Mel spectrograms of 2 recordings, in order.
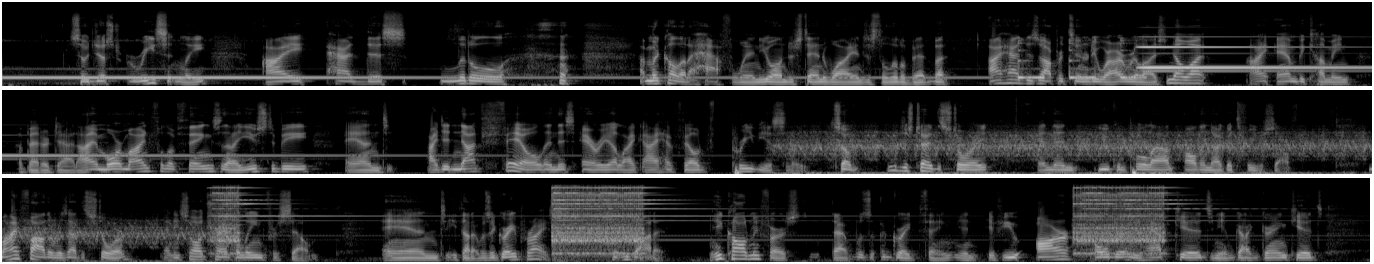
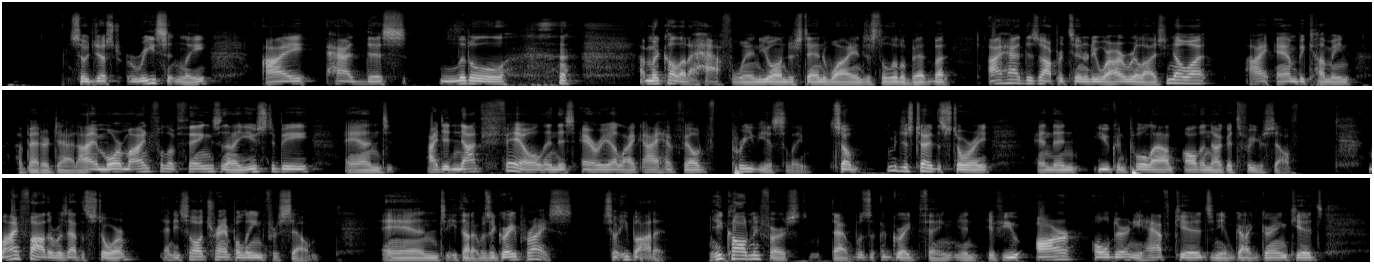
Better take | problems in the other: second | alarms or sirens; very loud; throughout; 5 dB above the speech

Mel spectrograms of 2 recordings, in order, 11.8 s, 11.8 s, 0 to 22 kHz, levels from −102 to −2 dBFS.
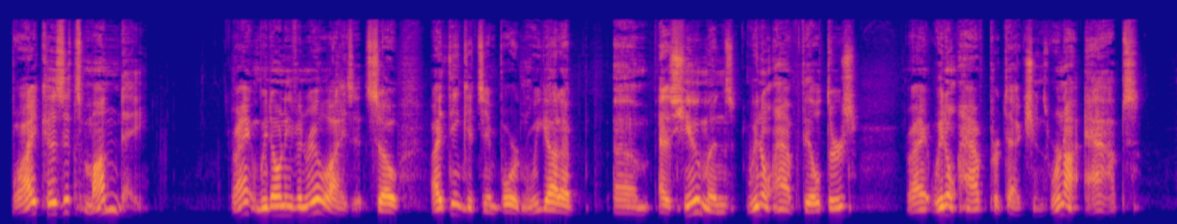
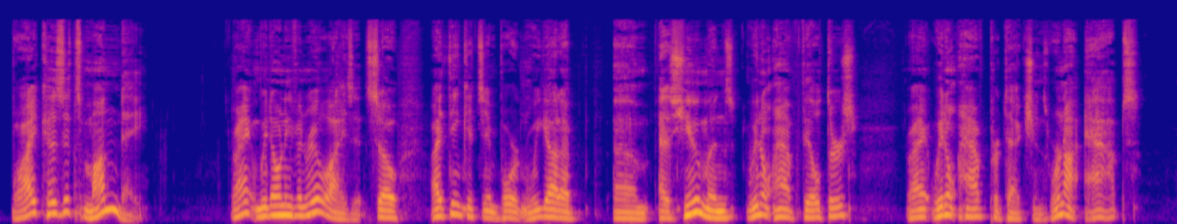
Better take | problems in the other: second | thin; very; fading below 300 Hz

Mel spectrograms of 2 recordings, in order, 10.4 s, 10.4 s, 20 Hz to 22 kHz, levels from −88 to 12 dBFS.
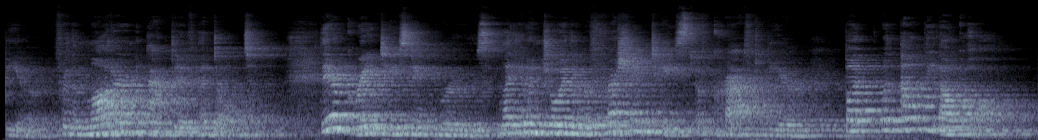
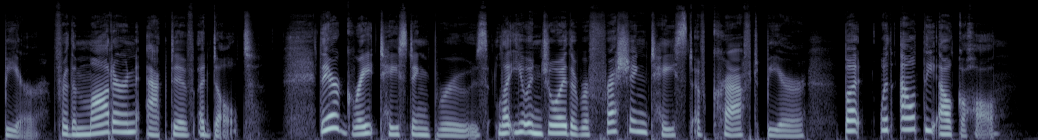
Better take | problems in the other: second | off-mic speech; far // room echo; noticeable; dies away in 1.9 s

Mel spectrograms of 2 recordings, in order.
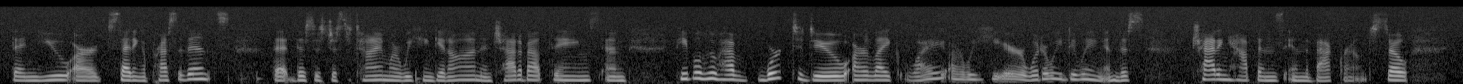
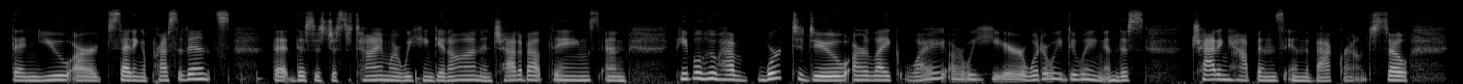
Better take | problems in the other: second | hiss; noticeable; throughout; 10 dB below the speech

